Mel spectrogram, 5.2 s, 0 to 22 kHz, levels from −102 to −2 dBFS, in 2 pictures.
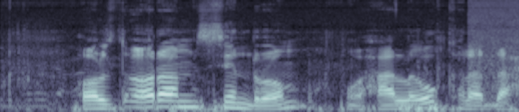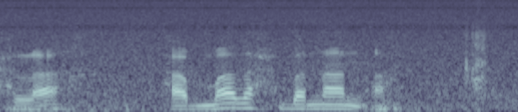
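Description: Listening to this speech recording, nothing stood out as a technical problem; the room's own background noise rises noticeably around the middle but stays about 18 dB below the speech.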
